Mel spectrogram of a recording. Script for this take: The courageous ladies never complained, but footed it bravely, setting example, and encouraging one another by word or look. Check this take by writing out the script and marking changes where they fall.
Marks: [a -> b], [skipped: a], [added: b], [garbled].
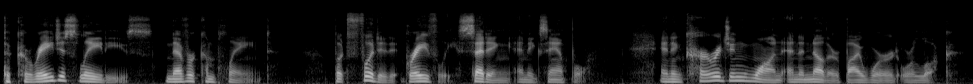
The courageous ladies never complained, but footed it bravely, setting [added: an] example, and encouraging one [added: and] another by word or look.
